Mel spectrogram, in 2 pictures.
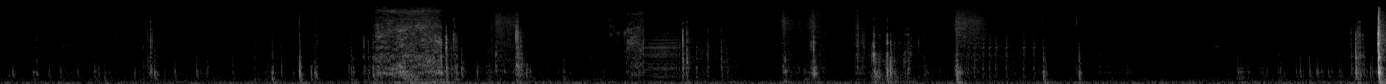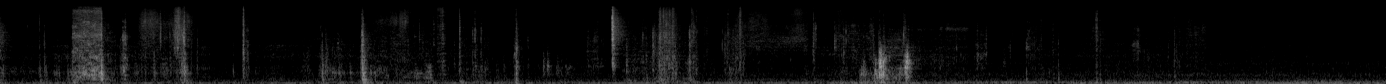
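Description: Patterned paper being handled and cut on a paper trimmer with a sliding blade: a series of short scraping swipes and paper rustles, with a few sharp clicks, the loudest about halfway through and again later.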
